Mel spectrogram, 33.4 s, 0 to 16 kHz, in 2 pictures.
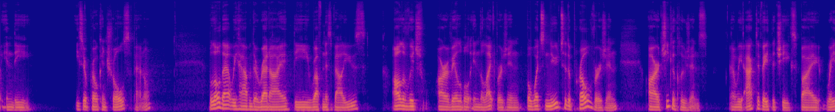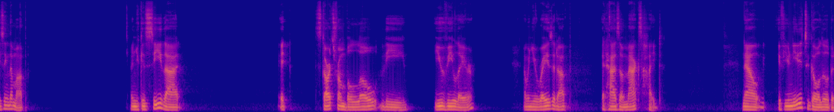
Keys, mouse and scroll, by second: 17.2-28.9 drag.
